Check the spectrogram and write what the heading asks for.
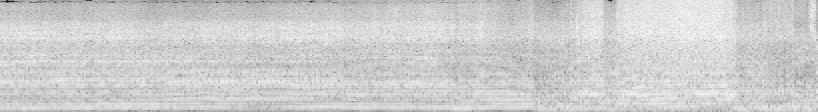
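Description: Mud truck's engine held at high revs as it drives out of the mud pit, its pitch shifting and dipping briefly about halfway through. Near the end a loud rushing noise covers it for about a second and a half.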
